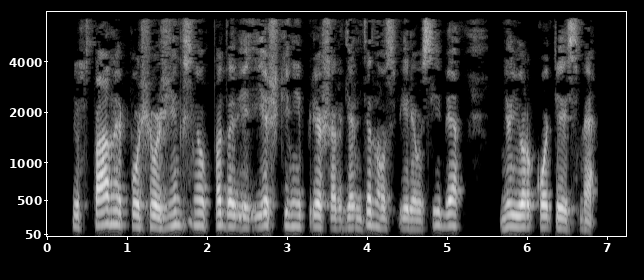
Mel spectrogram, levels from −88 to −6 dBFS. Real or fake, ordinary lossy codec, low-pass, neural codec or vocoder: fake; MP3, 32 kbps; 7.2 kHz; codec, 16 kHz, 4 kbps, FreqCodec, larger model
